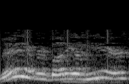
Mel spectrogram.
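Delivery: put-on shrill, very high, full-steam yell. Playing a character running into a bank, yelling in: yelling in character. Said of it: "manipulate my voice and, uh, yell in".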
